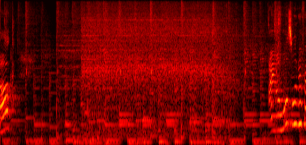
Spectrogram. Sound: upbeat music; blender whirring

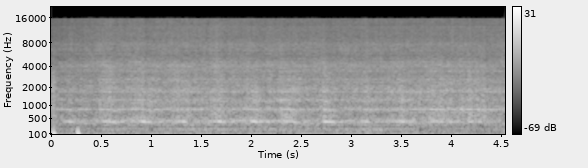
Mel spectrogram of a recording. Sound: mixer whirring

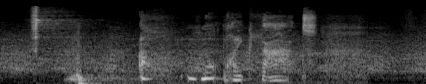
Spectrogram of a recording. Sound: sighs

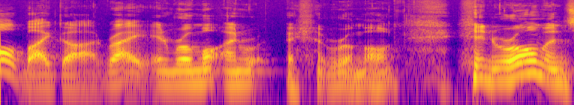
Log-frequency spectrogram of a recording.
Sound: chuckles

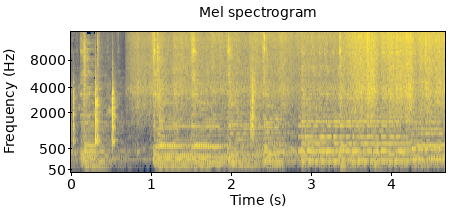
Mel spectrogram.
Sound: sizzling

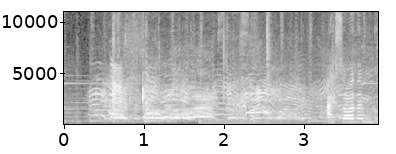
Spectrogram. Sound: crowd yelling

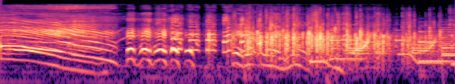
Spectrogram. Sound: chuckling, audience applauds

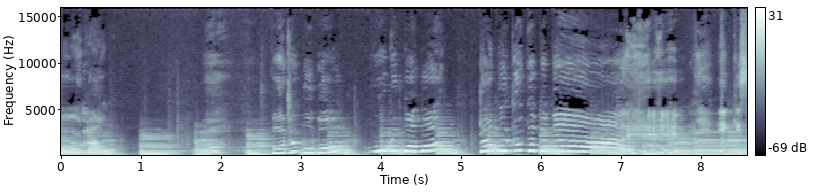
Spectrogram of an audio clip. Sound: laughter

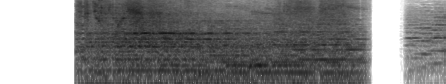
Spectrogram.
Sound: laboratory and electricity sounds repeat again; rousing fanfare plays

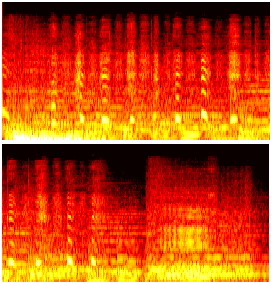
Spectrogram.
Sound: panting

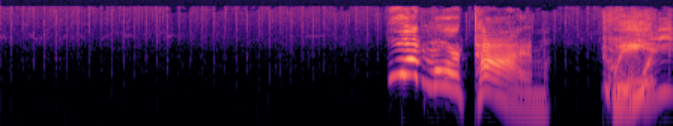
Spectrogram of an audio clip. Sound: flapping

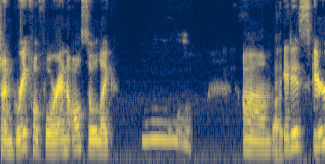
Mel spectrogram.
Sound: groans painfully

